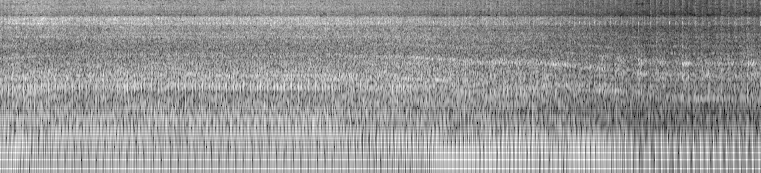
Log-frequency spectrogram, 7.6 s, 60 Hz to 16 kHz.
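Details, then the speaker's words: DR all-terrain mower, Kawasaki FV420V engine after years sitting: following oil change, carb cleaning and new air filter, starts a bit lumpy while the carb bowl fills, then settles to a steady, even beat with no misses; big improvement. "but that ran really good that was pretty good Improvement so carburetor is 100% perfect now"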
